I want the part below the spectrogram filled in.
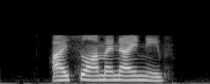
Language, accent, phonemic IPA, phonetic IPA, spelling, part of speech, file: Armenian, Eastern Armenian, /ɑjsuɑmenɑjˈniv/, [ɑjsuɑmenɑjnív], այսուամենայնիվ, adverb, Hy-այսուամենայնիվ.ogg
- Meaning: nonetheless, nevertheless, however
